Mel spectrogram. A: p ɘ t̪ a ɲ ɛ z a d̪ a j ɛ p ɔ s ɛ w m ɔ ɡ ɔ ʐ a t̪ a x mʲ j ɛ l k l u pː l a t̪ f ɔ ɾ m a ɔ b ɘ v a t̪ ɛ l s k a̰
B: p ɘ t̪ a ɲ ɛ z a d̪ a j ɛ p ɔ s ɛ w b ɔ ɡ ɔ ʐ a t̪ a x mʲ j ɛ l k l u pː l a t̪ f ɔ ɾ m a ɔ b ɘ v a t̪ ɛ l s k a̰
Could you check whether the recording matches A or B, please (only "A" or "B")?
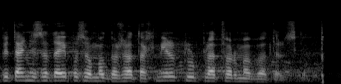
A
